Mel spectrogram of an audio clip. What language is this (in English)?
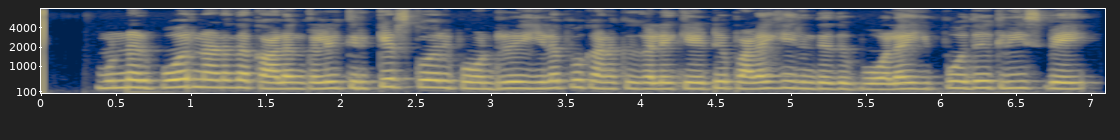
Tamil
